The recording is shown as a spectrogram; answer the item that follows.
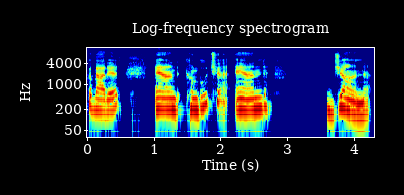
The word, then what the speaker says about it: Jun: And kombucha and Jun, J-U-N, rhymes with sun.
